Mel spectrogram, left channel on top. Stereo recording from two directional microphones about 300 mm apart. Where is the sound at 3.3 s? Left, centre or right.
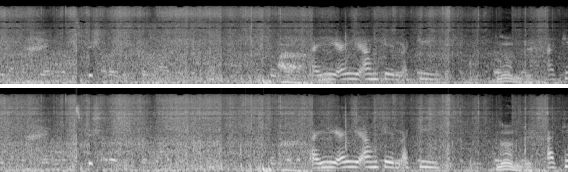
Centre.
